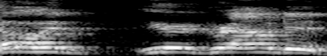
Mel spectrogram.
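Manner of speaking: play-acted high, shrieking screamed yell. Retelling a movie scene where Mama screams at Owen: imitating Mama screaming. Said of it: "she just screams".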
